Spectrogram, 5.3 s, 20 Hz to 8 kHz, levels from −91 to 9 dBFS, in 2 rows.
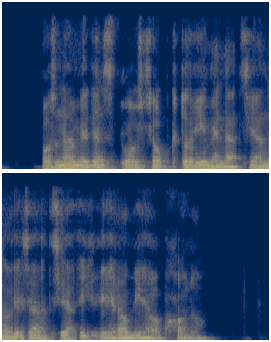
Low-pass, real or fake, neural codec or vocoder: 7.2 kHz; fake; codec, 16 kHz, 2 kbps, FreqCodec, smaller model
